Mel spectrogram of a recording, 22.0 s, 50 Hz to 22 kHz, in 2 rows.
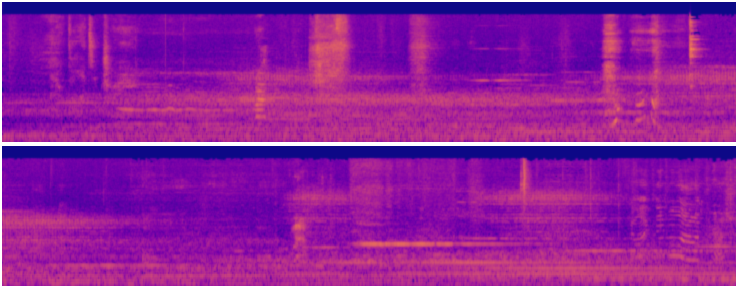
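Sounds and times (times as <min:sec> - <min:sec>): ambient drone music: 0:00.0 - 0:22.0.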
